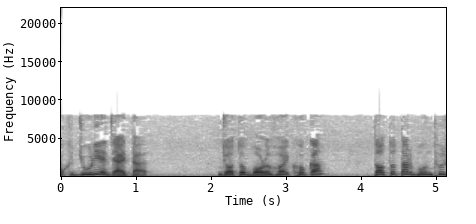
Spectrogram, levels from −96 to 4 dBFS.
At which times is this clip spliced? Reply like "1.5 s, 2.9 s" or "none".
1.9 s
